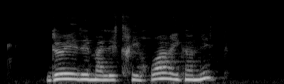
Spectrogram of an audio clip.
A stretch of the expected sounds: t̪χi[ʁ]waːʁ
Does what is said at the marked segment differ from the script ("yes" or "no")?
no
